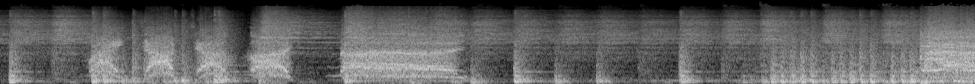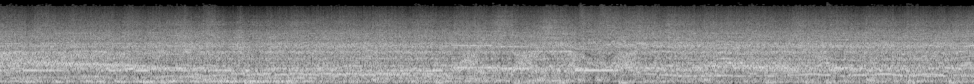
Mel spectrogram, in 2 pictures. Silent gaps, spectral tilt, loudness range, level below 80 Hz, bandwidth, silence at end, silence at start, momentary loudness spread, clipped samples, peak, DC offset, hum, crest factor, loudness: none; -3.5 dB/octave; 10 LU; -32 dBFS; 18 kHz; 0 s; 0 s; 13 LU; under 0.1%; 0 dBFS; under 0.1%; none; 12 dB; -11 LUFS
